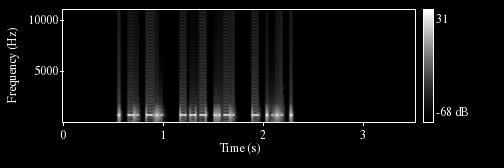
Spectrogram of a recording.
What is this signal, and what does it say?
Morse code, heard as a keyed tone, about 50 wpm, 700 Hz. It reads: END OF THE
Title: Sets of 3 Words 50wpm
